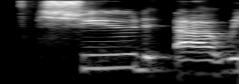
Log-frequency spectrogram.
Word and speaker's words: Shood: And for our listeners, I'm spelling that, or it is spelled S-H-O-O-D, Shude.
